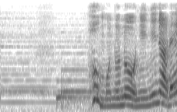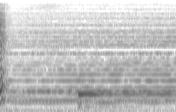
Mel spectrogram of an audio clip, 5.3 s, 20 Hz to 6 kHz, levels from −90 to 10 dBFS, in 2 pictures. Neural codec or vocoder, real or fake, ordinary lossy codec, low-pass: none; real; none; 5.4 kHz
